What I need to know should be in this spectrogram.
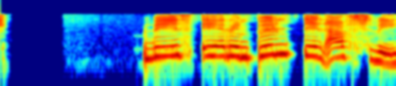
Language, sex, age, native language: Icelandic, male, 8, Icelandic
